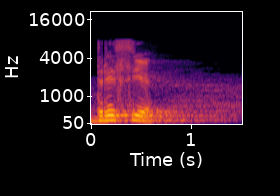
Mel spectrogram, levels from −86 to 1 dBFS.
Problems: constant background noise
